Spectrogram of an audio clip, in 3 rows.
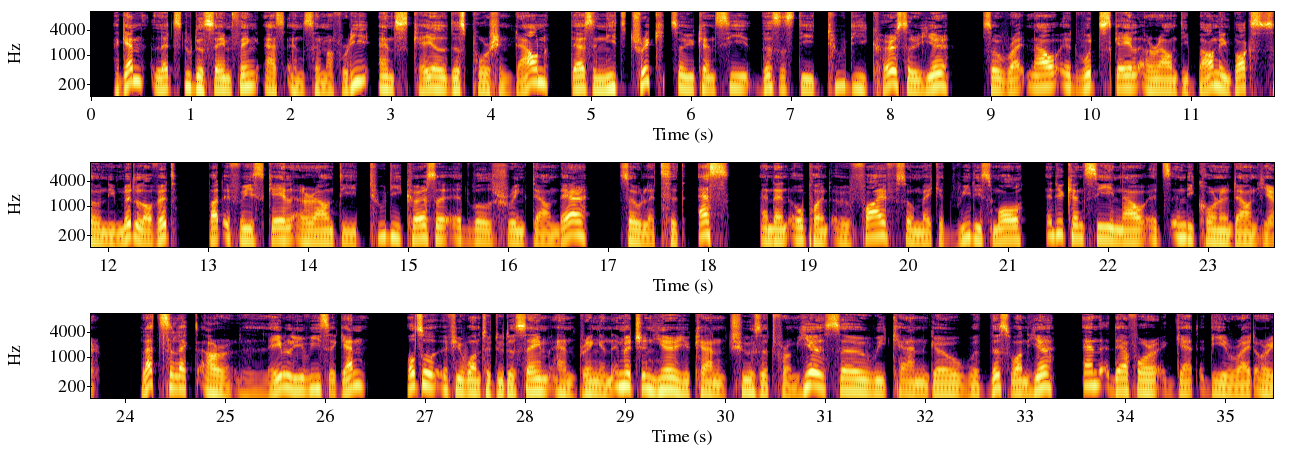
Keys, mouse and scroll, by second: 9.2-11.7 drag, 13.0-14.6 drag, 18.0-19.5 typing, 20.8 Return, 25.1-26.2 drag, 29.8-32.3 drag, 34.0-34.6 drag, 35.2 middle click.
